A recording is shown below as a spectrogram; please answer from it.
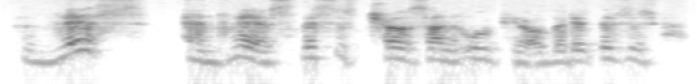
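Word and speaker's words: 조선: name here notice this and this this is chosun but if this is pronounced jo shun because you can see this shape and this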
